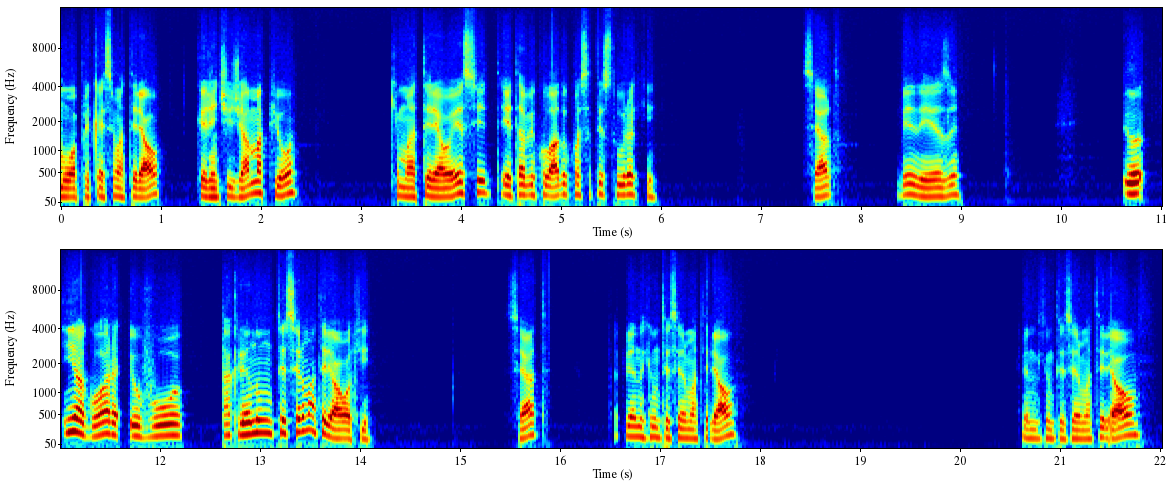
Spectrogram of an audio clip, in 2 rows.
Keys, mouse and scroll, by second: 0.7 click, 3.0-5.0 drag, 8.8 Tab, 10.5 Tab, 17.9-22.0 drag.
